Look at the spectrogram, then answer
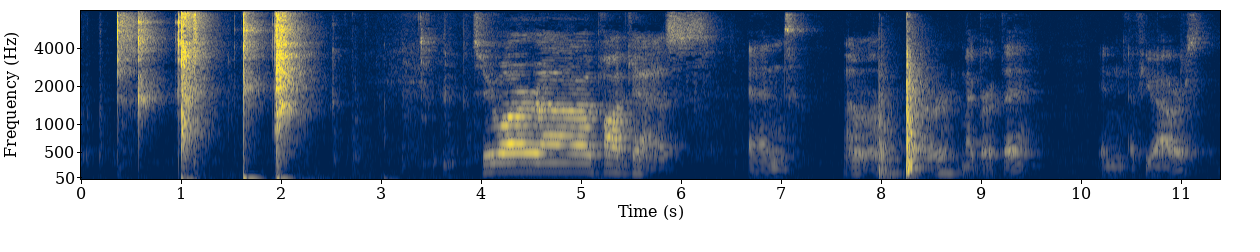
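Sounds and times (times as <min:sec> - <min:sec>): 
beer cans cracked open: 0:00.3 - 0:02.4
speech: 0:04.0 - 0:06.0, 0:06.9 - 0:09.4, 0:10.5 - 0:11.3.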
